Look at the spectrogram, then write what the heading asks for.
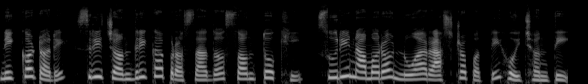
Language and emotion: Odia, neutral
